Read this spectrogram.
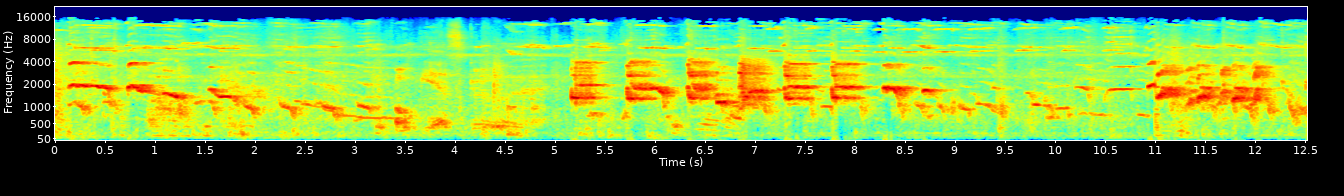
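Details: Eight-week-old Belgian Malinois puppies at the start of bite work whine in descending whimpers, then give a run of rough barking yips, with human voices mixed in.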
